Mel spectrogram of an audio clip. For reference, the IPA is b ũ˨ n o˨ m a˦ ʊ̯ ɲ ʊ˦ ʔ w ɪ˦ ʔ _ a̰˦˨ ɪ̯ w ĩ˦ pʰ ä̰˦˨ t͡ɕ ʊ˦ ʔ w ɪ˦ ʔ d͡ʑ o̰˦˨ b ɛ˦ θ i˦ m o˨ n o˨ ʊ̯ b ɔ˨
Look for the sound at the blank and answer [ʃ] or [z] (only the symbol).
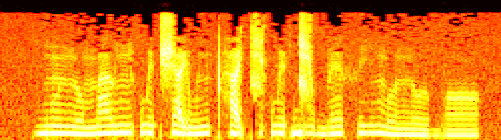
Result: ʃ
